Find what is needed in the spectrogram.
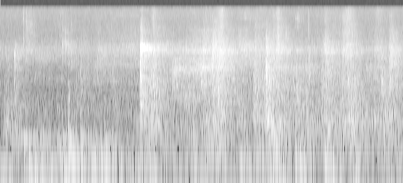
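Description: Handling noise of a camera being picked up and carried: a low rumble with a few soft knocks and bumps.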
